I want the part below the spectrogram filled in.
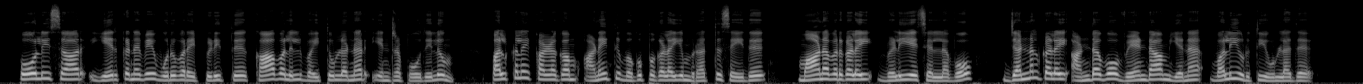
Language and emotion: Tamil, neutral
